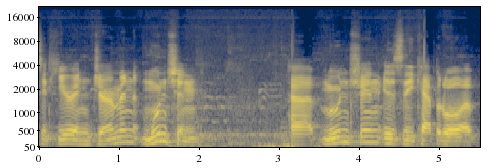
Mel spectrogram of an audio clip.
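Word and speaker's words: München: Germany as well third on the list is Munich or as they pronounce it here in German Munchen Munchen is the capital of Bavaria which is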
